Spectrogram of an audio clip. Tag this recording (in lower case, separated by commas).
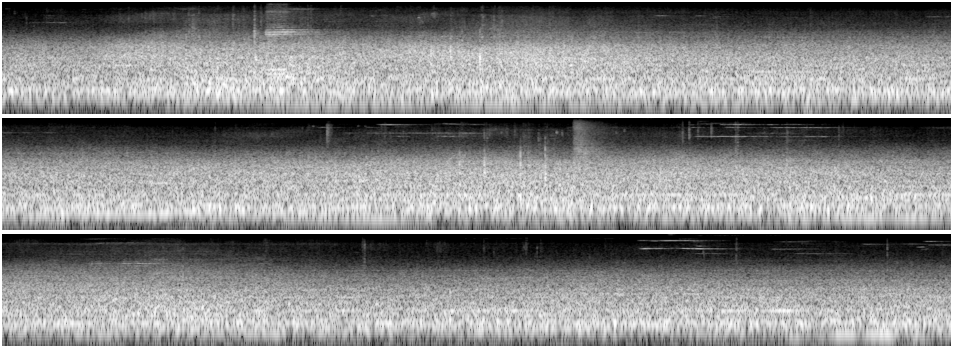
car, motor vehicle (road), alarm, traffic noise, vehicle, honking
